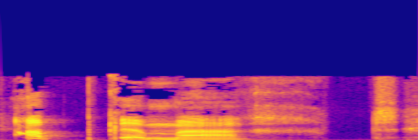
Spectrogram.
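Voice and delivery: gedehnte, hohe Gnomenstimme; Waldgnom. Acted. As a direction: schlag sehr langsam und genüsslich ein. (gedehnter Gnomenton)

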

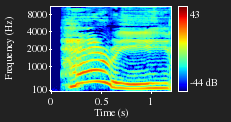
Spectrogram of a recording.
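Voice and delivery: high, loud, drawn-out greeting; gushing, stretched-out hail; beaming call. A narrator's reading. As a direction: cry the name out with a big smile. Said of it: "rief sie und setzte ein strahlendes Lächeln auf".

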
